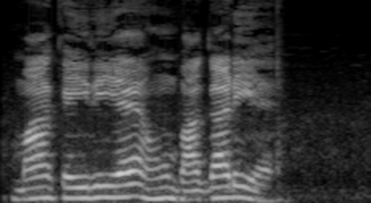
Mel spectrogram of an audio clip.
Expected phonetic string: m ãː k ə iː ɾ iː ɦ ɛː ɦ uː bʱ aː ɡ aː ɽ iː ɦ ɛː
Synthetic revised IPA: m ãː k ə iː ɾ iː ɦ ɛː ɦ ũː bʱ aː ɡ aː ɽ iː ɦ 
